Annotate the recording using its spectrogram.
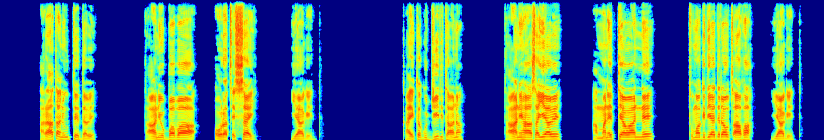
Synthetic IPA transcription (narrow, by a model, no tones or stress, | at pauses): ʔɐɾaːt̪ɐnɪʊt̪ːe̞ːd̪ːɐwɛ | t̪aːnɪʊbːɐbaː | oːɾɐt͡sʼːɪsːɐj | jaːɡe̞ːd̪ːɐ̥ | kʼɐjkːɐɡʊd͡ʒːiːd̪ɪt̪aːnɐ | t̪a̰ːnɪɦaːs̬ɐjɪjaːwɛ | ɐmːɐnɛt̪ːɪjaːwaːnːɛ | t̪ʊmɐɡɪd̪ɪjaːd̪ɛɾɐwt͡sʼaːfɐ | jaːɡe̞̰ːd̪ːɐ̥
